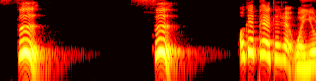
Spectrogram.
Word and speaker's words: 四: 十横竖十 So you will find number 4, 四 and number 10, 十 The pronunciation is quite confused, so pay attention. Number 4, 四四 So the tongue should be flat.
